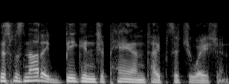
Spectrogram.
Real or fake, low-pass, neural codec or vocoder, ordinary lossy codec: real; 7.2 kHz; none; Opus, 16 kbps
